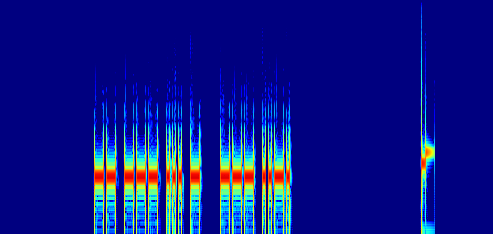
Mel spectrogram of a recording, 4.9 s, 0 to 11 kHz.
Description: Morse code, heard as a keyed tone, about 40 wpm, 700 Hz. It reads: MOST OF
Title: Sets of 2 Words 40wpm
